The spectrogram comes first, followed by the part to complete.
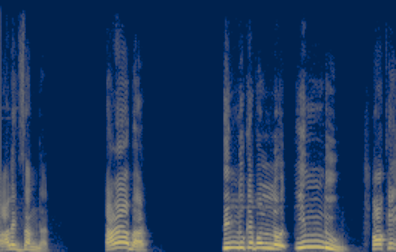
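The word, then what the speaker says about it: Indus: গ্রিকরা Macedonian গ্রিকরা Alexander তারা আবার সিন্ধুকে বলল ইন্দু সকে ই উচ্চারণ করল ইন্দু একজন জন উচ্চারণ করল সিন্ধুকে হিন্দু আরেকজন উচ্চারণ করল ইন্দু ইন্দু থেকে হল ইন্দুস আই এনডি ইউ S actual উচ্চারণটা হচ্ছে কিন্তু ইন্দুস সেখান থেকে ইন্দই সেখান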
